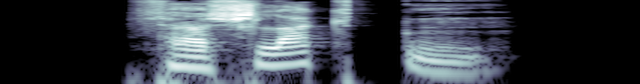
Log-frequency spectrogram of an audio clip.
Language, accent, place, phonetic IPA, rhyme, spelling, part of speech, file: German, Germany, Berlin, [fɛɐ̯ˈʃlaktn̩], -aktn̩, verschlackten, adjective / verb, De-verschlackten.ogg
- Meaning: inflection of verschlackt: 1. strong genitive masculine/neuter singular 2. weak/mixed genitive/dative all-gender singular 3. strong/weak/mixed accusative masculine singular 4. strong dative plural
